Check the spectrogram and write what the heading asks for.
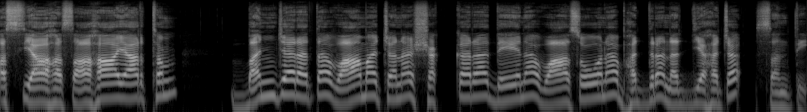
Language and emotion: Sanskrit, neutral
